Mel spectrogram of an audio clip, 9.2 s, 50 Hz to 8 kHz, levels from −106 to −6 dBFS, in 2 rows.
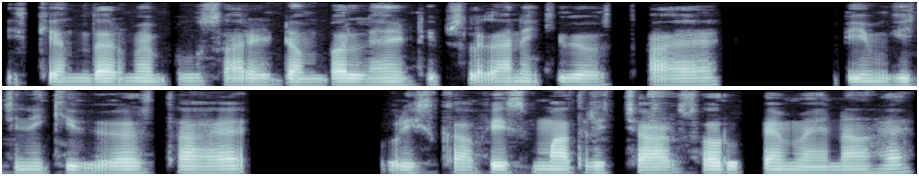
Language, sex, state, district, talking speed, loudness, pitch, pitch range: Hindi, male, Bihar, Saharsa, 170 wpm, -23 LUFS, 115 Hz, 110-115 Hz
